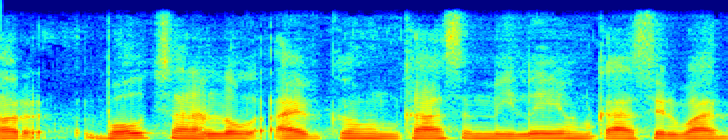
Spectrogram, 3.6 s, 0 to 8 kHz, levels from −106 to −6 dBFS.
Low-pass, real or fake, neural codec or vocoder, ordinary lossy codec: 7.2 kHz; fake; codec, 16 kHz, 1.1 kbps, Voila-Tokenizer; none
